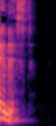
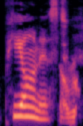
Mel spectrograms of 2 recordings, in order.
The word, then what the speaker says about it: pianist: So I got castigated online this weekend for pronouncing that word exactly that way. – Right. – And apparently we ought to be saying pianist, because if we say it the other way, it sounds like the male appendage.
